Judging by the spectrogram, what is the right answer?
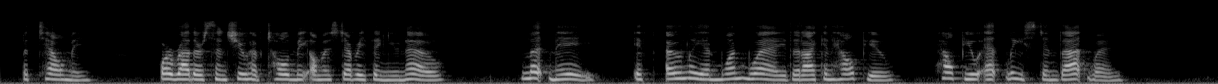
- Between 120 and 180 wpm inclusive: Yes, average, 165 wpm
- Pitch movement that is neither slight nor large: No, narrow, 2.2 semitones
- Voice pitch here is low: No, high, 230 Hz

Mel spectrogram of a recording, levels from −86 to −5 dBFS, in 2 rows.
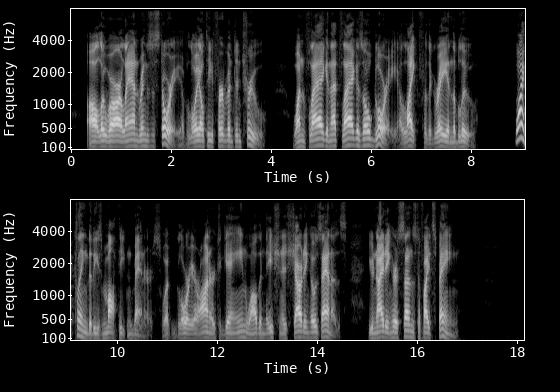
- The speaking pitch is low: Yes, low, 115 Hz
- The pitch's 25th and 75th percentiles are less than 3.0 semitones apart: Yes, narrow, 2.4 semitones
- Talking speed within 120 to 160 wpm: No, average, 170 wpm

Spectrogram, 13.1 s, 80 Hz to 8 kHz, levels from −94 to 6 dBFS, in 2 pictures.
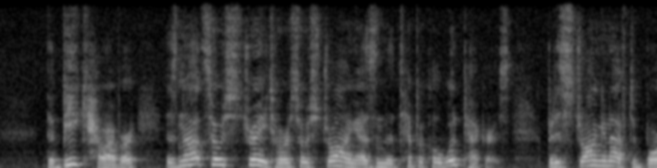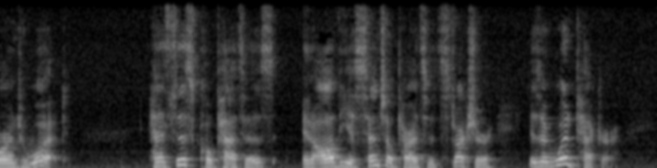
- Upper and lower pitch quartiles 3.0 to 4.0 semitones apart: No, average, 5.3 semitones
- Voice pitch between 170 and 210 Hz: Yes, medium, 185 Hz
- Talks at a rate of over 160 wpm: Yes, average, 175 wpm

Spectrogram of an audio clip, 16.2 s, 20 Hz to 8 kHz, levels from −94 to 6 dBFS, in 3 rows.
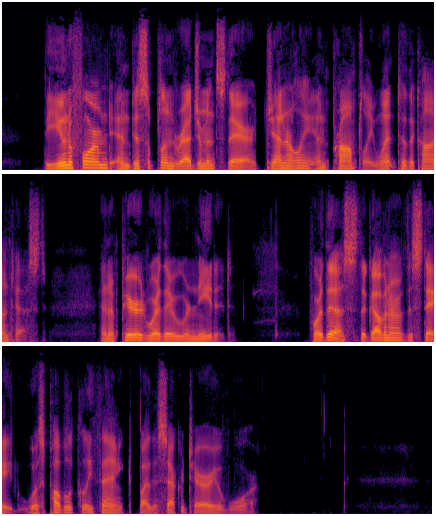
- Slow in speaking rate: Yes, slow, 125 wpm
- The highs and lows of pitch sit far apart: No, average, 3.4 semitones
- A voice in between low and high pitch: No, low, 110 Hz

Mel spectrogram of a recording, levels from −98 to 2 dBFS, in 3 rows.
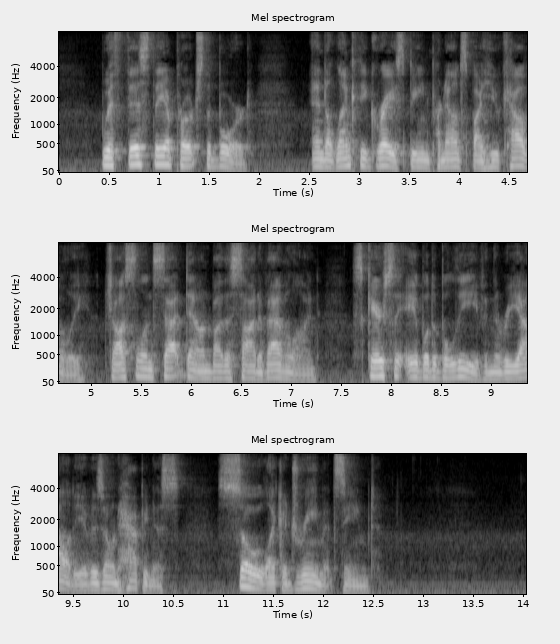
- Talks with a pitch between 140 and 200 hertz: No, low, 105 Hz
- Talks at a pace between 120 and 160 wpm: No, average, 170 wpm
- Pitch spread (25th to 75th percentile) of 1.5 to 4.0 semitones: Yes, average, 3.7 semitones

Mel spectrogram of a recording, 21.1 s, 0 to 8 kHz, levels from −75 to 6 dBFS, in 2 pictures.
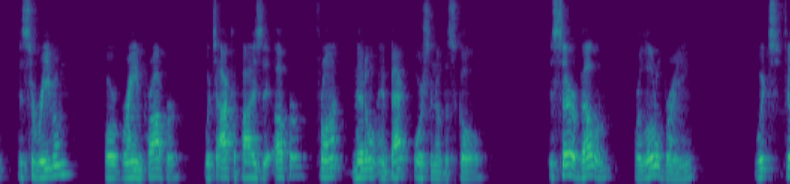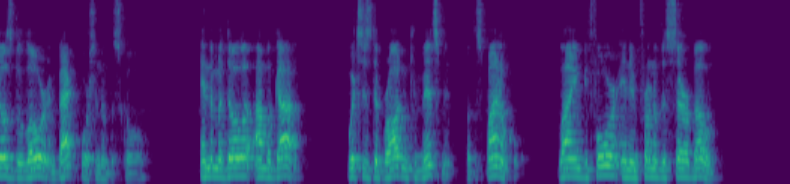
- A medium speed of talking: Yes, average, 150 wpm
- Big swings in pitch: No, average, 3.0 semitones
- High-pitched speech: No, low, 130 Hz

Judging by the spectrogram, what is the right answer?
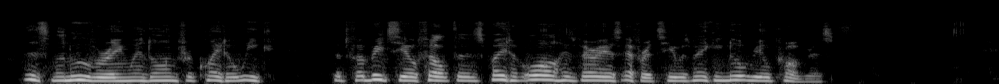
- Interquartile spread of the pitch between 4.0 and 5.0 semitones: No, narrow, 2.4 semitones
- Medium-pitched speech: Yes, medium, 175 Hz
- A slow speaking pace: No, average, 150 wpm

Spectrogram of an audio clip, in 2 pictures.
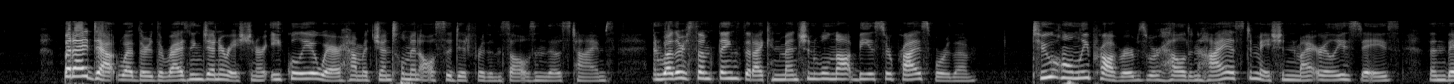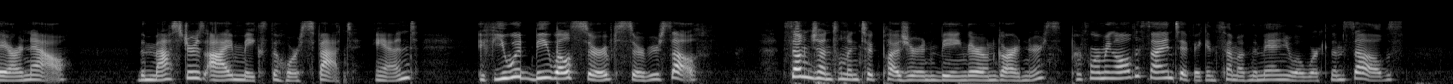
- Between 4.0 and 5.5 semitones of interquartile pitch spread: Yes, average, 5.1 semitones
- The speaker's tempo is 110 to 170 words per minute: No, average, 180 wpm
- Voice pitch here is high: Yes, high, 215 Hz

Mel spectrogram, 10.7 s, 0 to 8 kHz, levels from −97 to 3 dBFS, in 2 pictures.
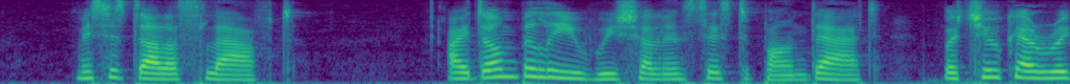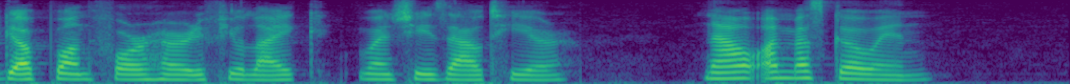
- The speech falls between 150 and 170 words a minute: No, average, 180 wpm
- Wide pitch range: No, average, 3.7 semitones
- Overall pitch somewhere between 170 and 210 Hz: Yes, high, 190 Hz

